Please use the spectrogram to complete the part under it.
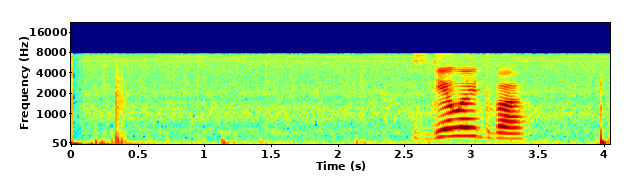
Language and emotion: Russian, neutral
